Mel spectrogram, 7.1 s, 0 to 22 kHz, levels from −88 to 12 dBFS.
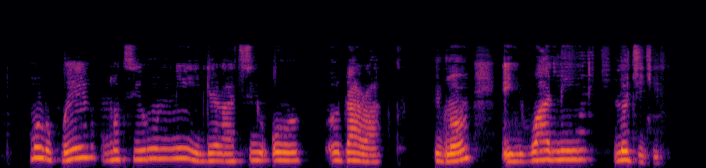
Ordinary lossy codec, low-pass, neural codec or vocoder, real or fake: none; 7.2 kHz; vocoder, 44.1 kHz, 128 mel bands every 512 samples, BigVGAN v2; fake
